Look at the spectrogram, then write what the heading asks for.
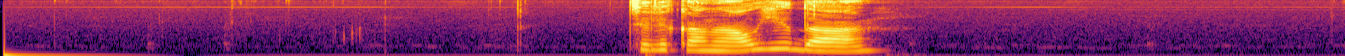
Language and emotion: Russian, neutral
